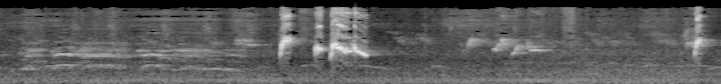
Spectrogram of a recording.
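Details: Red-whiskered bulbul in wild-style song: soft, thin whistles from other birds at first, then one loud burst of three sharp notes sliding down into a warble, a brief quiet trill and a final clipped chirp.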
